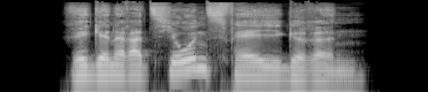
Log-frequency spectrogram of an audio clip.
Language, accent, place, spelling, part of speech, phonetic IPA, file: German, Germany, Berlin, regenerationsfähigeren, adjective, [ʁeɡeneʁaˈt͡si̯oːnsˌfɛːɪɡəʁən], De-regenerationsfähigeren.ogg
- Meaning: inflection of regenerationsfähig: 1. strong genitive masculine/neuter singular comparative degree 2. weak/mixed genitive/dative all-gender singular comparative degree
